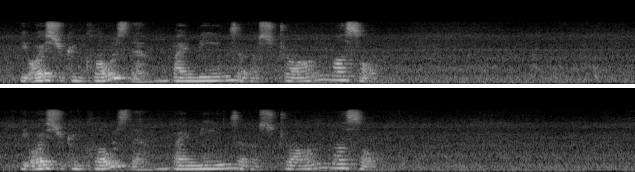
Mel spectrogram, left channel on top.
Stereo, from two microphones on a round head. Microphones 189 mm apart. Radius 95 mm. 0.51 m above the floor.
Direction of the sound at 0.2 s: 35° left (ahead or behind).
